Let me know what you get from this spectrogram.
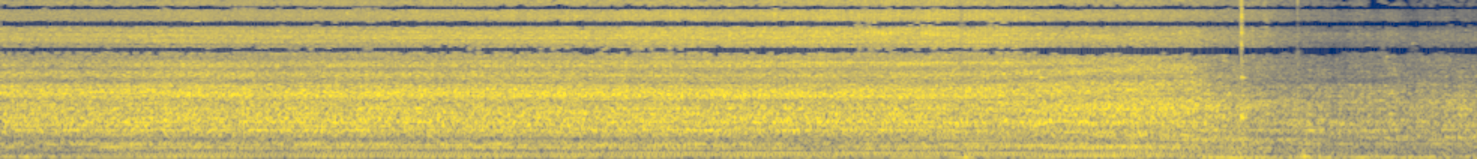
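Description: Lada Niva's engine running hard while its wheels spin in deep snow, trying to pull the car out of a drift. The sound stays steady, then drops away abruptly about eight seconds in as the car moves off.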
